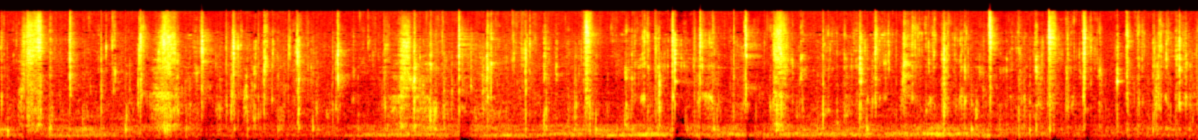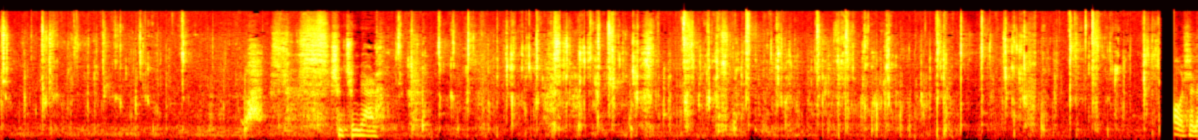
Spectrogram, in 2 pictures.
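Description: A young man chews and slurps food loudly, close to a microphone.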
